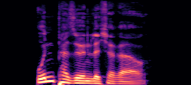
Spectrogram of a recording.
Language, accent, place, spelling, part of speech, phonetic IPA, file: German, Germany, Berlin, unpersönlicherer, adjective, [ˈʊnpɛɐ̯ˌzøːnlɪçəʁɐ], De-unpersönlicherer.ogg
- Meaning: inflection of unpersönlich: 1. strong/mixed nominative masculine singular comparative degree 2. strong genitive/dative feminine singular comparative degree 3. strong genitive plural comparative degree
